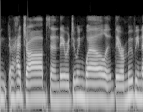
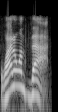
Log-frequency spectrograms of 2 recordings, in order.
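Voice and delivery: ordinary talk, nothing marked

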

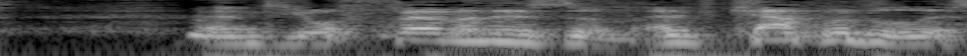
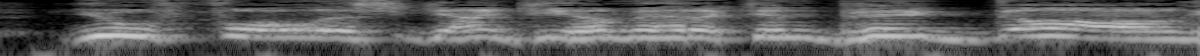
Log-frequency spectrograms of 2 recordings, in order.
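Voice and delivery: high, villainous battle yell; 7 semitones higher, 4 dB louder than usual. An enemy yanks his rapier from the ground and leaps at the hero, shouting. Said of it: "and shouts".

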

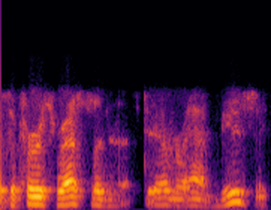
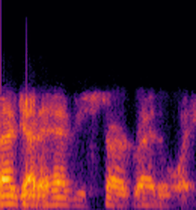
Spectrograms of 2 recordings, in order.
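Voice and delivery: usual speaking voice

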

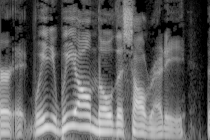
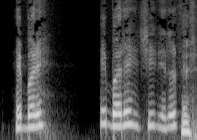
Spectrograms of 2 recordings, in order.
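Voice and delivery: gentle rock-creature character voice, pitched higher; 8 semitones higher than usual. Reading a question aloud to Drew, Korg voice. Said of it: "That's my best Korg".

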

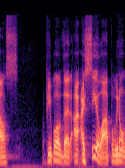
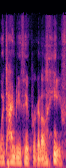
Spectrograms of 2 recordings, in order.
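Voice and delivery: whispered, lower and faster; 3 semitones lower than usual. Describing showing up at a door with his wife, retelling a whisper to her. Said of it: "whisper to my wife".

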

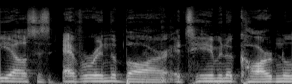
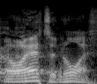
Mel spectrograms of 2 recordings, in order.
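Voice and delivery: put-on Australian accent. Quoting the film line: Crocodile Dundee impression. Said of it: "your Crocodile Dundee impressions".

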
